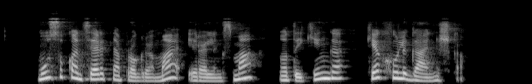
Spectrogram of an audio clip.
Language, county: Lithuanian, Vilnius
